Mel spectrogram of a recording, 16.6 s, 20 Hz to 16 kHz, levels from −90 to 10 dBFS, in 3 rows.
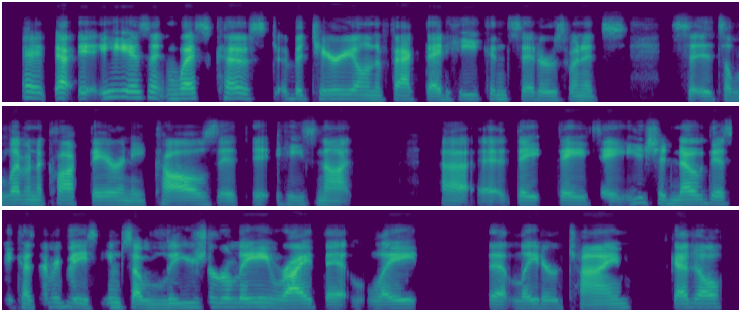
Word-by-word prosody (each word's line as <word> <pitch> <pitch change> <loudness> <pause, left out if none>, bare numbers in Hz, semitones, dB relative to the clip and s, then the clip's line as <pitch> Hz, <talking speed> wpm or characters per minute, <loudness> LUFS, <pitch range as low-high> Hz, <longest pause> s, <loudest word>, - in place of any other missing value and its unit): He 200 -2 -1
that 195 - +7
h 195 - +5
he 230 +2 +7
isn't 200 -5 0
West 180 0 +4
Coast 185 -2 +1
material 160 0 +2
in - - -4
the 145 - -4
fact 145 0 +2
that 130 - +4
he 150 +4 -3
considers 140 -3 -6
when 135 0 -1
it's 130 -1 -4 0.5
it's 420 -5 -3
11:00 140 0 -2
there 135 0 0
and 125 -2 -7
he 120 0 -9
calls. 125 0 -1
It 120 - -6
it - - -4
he's 125 -3 -9
not, - - -1 0.7
uh, - - 0
er, - - -3
they 130 -1 +1
they 125 -1 +2
they, 120 - +5
usually 155 +4 -4
know 145 +3 +2
this 135 -2 -3
because - - -2
everybody 155 -3 +1
seems 150 +2 -6
so - - +3
leisurely, 155 +3 +1
right, 140 0 +4
that 125 0 -1
late 130 +2 +1 0.5
that - - -2
later 135 0 -3
time 135 +2 +4 0.3
schedule. 145 +1 0
145 Hz, 165 wpm, -23 LUFS, 135-155 Hz, 0.7 s, that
